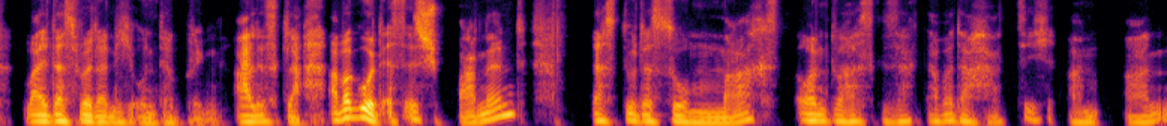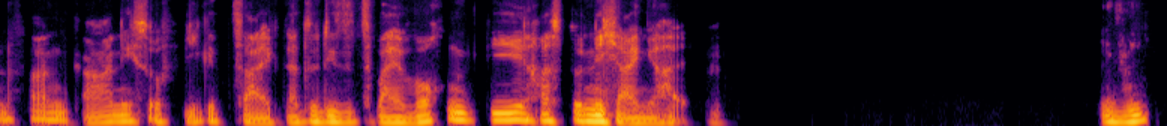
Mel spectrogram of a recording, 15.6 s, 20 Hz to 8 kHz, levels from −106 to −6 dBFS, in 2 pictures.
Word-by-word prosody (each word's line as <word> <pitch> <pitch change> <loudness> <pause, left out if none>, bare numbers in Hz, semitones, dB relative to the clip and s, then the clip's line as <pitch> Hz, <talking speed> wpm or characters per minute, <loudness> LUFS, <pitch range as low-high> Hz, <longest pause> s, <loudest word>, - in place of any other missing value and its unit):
weil 100 -1 +5
das 105 -2 +5
würde 100 -4 +5
er - - +1
nicht 85 0 -3
unterbringen.“ 80 -2 -7
Alles 95 -1 +3
klar. - - -1 0.2
Aber - - +7
gut, - - +10
es - - -1
ist - - +7
spannend, 130 - +1 0.4
dass 105 -5 0
du 115 - -1
das 100 -3 +1
so 95 -2 +2
machst, 85 +8 -1
und 110 -3 +1
du 100 - +1
hast 95 -3 -3
gesagt: 95 +2 -6
„Aber 105 +2 -3
da 95 -3 -2
hat 85 +1 -10
sich 120 -4 -9
am 85 0 -5 0.2
Anfang 90 - -6
gar 85 +4 -7
nicht 100 0 -2
so 105 - -6
viel - - -8
gezeigt.“ 75 +2 -8
Also, 85 +2 -4
diese 85 -2 -2
2 80 -3 -4
Wochen, 105 +6 -1
die 120 0 +2
hast 105 -3 -3
du 100 - 0
nicht 100 -3 +5
eingehalten? 75 +2 -7 2.5
Mhm. 95 +3 +1
95 Hz, 165 wpm, -26 LUFS, 85-105 Hz, 2.5 s, gut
